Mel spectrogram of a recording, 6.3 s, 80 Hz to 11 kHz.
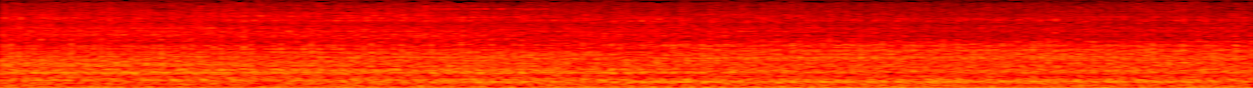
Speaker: so it has been running for probably 10 to 15 minutes hopefully as you can hear there's no rattles or flywheel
